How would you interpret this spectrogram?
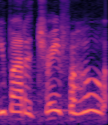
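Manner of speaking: mock-surprised high voice; high imitation of stepmother. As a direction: play her surprised, high and light. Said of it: "She was like".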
